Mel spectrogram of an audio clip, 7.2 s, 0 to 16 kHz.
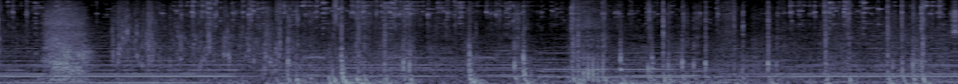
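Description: Horse hooves clip-clop at a steady walking rhythm in The Witcher 3, the distinct thuds fairly close and moderately loud over a low ambient game drone, with no voices.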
